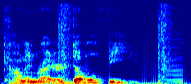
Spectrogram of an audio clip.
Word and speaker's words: Kamen Rider VV: Another name was Kamen Rider V, from the Roman numeral 5, and doubling down with yet another V, except being spoken as Kamen Rider Double V.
